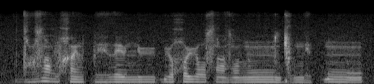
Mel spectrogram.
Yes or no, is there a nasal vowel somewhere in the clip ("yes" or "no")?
yes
